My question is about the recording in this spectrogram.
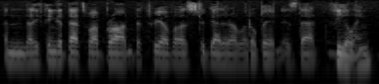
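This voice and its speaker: A man's voice: medium pitch, level tone, fast, dark tone. Man, Brazilian accent, mid voice, thoughtful, rambling. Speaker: playwright. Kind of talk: casual interview talk.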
